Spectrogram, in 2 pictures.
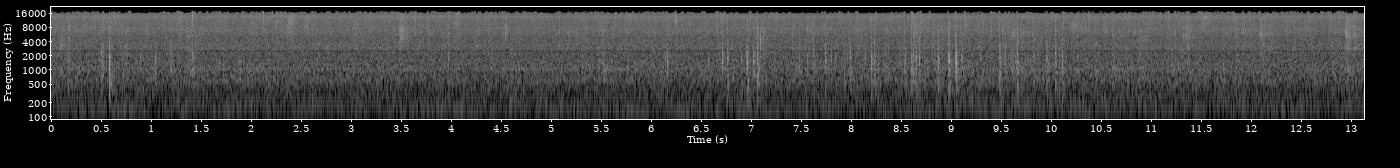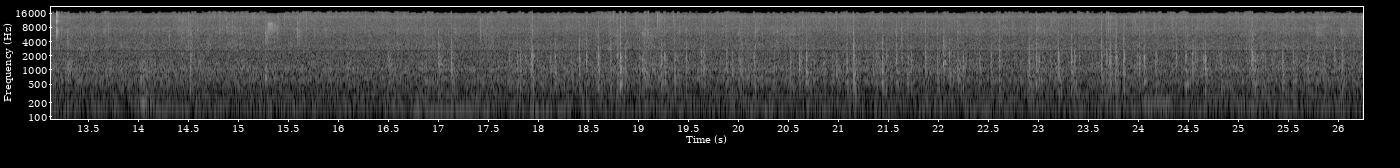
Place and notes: Ave, Ridgewood, NY, USA - Gentle rain, Ridgewood
New York, USA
